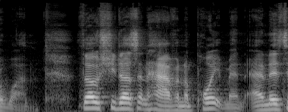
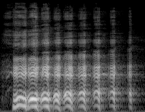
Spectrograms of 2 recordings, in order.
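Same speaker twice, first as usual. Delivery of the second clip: high burst of laughter at own pun; bright laugh; 10 semitones higher, 10 dB louder than usual. Real, not acted.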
